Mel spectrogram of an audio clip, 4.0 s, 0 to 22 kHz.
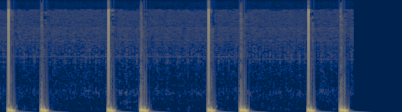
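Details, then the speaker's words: Regular paired heart sounds, S1 then S2, at about 60 beats a minute with no extra sounds, during an academic physiotherapy demonstration of cardiac auscultation points: normal heart sounds. "Y pues para concluir en la parte de este tema, vamos a tener lo que son los sonidos. Eso se consideran como S1 a S4."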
